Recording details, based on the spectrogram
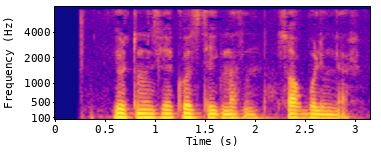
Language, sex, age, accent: Uzbek, male, 18-24, Qoraqalpog'iston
